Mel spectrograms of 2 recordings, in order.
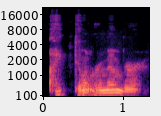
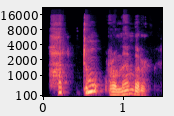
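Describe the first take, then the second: First: Said in the usual way. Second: Put-on higher-pitched Scottish engineer's accent; Scotty impersonation. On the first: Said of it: "and a Scotty impersonation". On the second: Artist quoting Scotty from Star Trek, Scottish impersonation. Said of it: "Scotty from Star Trek".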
